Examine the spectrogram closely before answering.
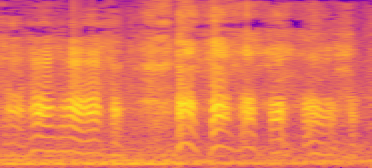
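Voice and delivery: low mocking ha-ha, fading out; mocking laugh. Real, not acted. Laughing after her rant.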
